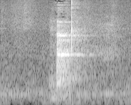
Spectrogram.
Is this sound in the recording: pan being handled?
yes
